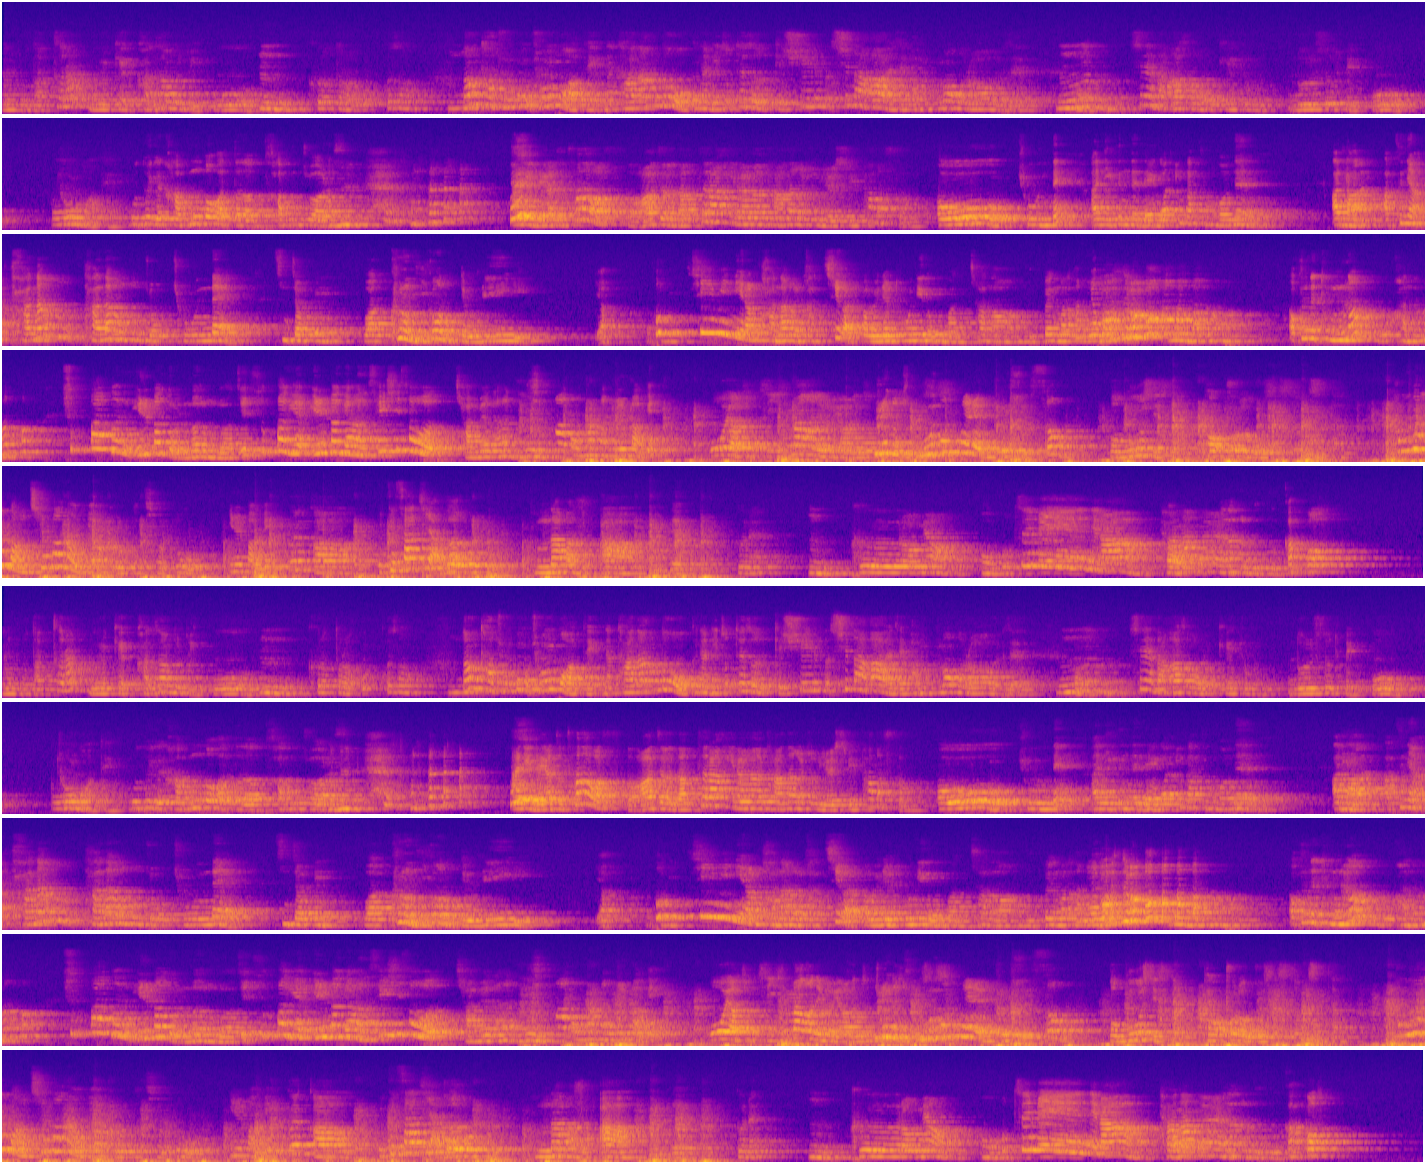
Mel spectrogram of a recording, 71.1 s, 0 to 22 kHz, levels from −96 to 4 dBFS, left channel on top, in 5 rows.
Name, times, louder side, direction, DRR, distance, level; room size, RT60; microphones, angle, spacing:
voice 1, 0.0-2.5 3.2-4.1 4.6-10.3 10.7-10.9 11.4-14.0 14.8-15.4 17.5-18.7 19.3-23.3 24.1-24.2 25.7-25.8 27.6-27.8 31.6-31.7 39.3-40.5 41.9-42.0 47.9-48.1 49.7-51.9 52.2-52.3 53.8-56.1 59.8-60.5 61.3-61.7 62.9-63.3 64.3-64.5 65.4-66.5 67.1-69.3 70.0-70.1, right 2 dB, 80° right, 0 dB, 0.6 m, -25 dB
voice 2, 2.6-3.1 4.5-4.8 10.5-11.2 14.7-15.0 15.5-17.6 19.3-19.6 21.6-21.7 23.6-26.9 27.5-30.8 31.2-31.7 32.1-33.7 34.4-34.6 34.9-39.5 40.1-40.8 41.3-49.3 51.4-53.4 54.7-55.0 55.7-55.9 56.6-59.7 60.7-61.5 62.2-62.9 63.6-63.9 65.0-65.3 66.7-67.0 68.6-68.8 69.1-70.0, left 1 dB, 40° left, 1 dB, 0.5 m, -23 dB
sound 1, 47.8-64.0, equal, 75° left, 0.9 m, -23 dB
3.1 x 2.3 x 3.6 m, 1.3 s
head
